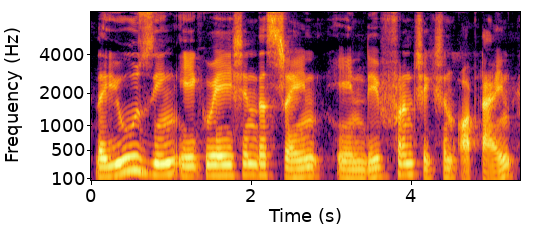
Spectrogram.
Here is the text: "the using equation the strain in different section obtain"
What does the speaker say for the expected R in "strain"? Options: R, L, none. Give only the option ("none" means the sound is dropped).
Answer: R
